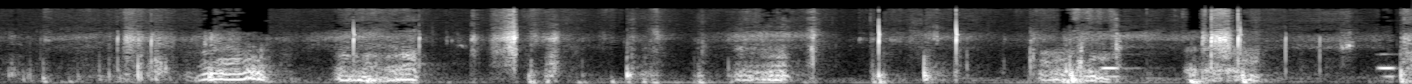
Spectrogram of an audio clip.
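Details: Cairn Terrier puppy, newly adopted, play-fighting indoors while hand wrestling; short rough growls in bursts of about a second, with snarly yips and clicks of movement between them.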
